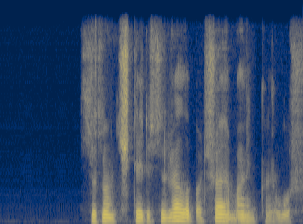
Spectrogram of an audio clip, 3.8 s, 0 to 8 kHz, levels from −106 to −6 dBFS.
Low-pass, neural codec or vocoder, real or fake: 7.2 kHz; autoencoder, 22.05 kHz, a latent of 192 numbers a frame, VITS, trained on one speaker; fake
